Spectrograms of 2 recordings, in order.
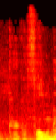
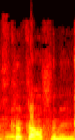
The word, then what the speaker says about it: cacophony: you over the years I was a big uh cacapon or how do you say it in English fan yeah no not fan you say cacaphony or yeah cacophony cacaphony okay yeah yeah um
